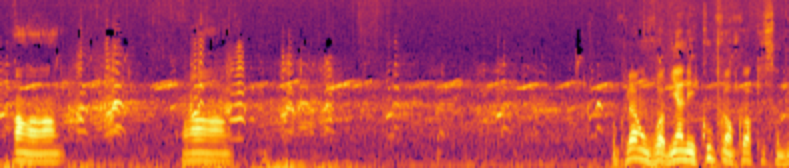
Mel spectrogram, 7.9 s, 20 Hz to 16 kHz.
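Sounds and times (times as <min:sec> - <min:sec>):
flock of geese honking overhead: 0:00.0 - 0:07.8
speech: 0:00.1 - 0:00.8, 0:01.8 - 0:02.7, 0:06.1 - 0:07.8.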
